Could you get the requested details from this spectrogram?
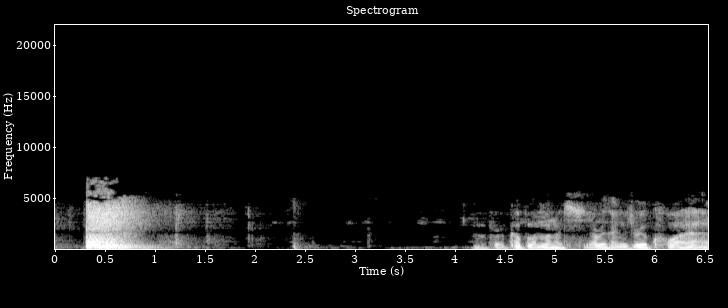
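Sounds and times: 
single loud gunshot fired in a canyon echoing: 0:00.3 - 0:01.2
speech: 0:04.4 - 0:06.5.

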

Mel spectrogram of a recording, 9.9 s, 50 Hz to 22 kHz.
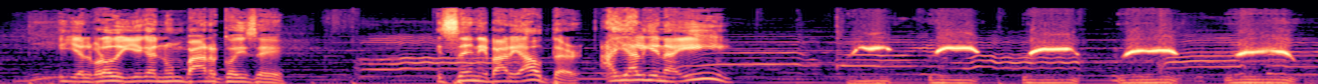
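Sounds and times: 
speech: 0:00.4 - 0:02.2, 0:03.2 - 0:05.6
whistle blowing short shrill blasts: 0:06.4 - 0:09.7.

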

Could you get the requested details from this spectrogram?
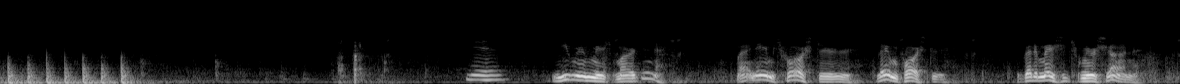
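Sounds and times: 
man knocking on the wooden door of a home: 0:00.0 - 0:02.3
speech: 0:04.7 - 0:06.8, 0:07.4 - 0:09.6, 0:10.2 - 0:11.5.

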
